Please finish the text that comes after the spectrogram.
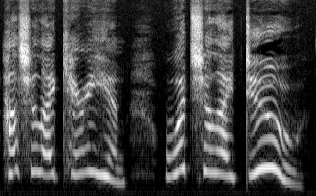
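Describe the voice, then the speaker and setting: A woman voicing an earnest, excitable mother kangaroo in a storybook, pleading and emphatic. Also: very high voice, measured pace, dry recording, pitched above the performer's own voice, exaggerated voice. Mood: distressed, pleading. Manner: pleading, wide-eyed, emphatic.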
